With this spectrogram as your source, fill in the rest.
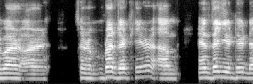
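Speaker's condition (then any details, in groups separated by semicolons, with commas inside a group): Ataxia; falls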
